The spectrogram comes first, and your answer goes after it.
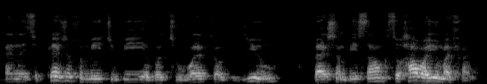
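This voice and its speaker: Dark-voiced male interview host. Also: medium pitch, a little fast, poor audio. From Cameroon. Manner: formal, repeats phrases, emphatic greetings. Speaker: host and channel founder. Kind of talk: online interview.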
